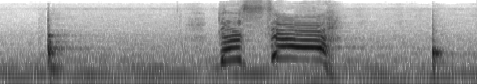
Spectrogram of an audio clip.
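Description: A sharp click, then a person's voice in one short cry that rises and then falls, over a faint steady low hum.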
